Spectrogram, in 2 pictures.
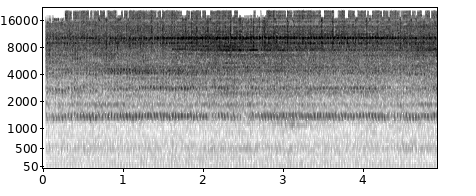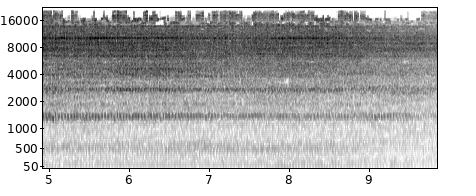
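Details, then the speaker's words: Steady high-pitched whine and squeal at idle from the right-side accessory belt area, where the belt drives the power steering pump and A/C compressor; belt visibly dried out; accessory belt pulley bearing noise. "cliente trouxe o carro pra gente verificar Exatamente esse barulho que tava vindo do lado direito e aí a fica exatamente aqui no lado onde fica a correia de acessório né"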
